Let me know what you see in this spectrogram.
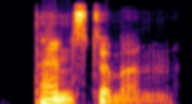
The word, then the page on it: penstemon: British English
